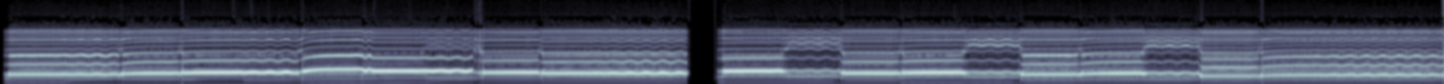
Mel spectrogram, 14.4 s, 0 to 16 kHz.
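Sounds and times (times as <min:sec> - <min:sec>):
soprano part of a sevillanas introduction: 0:00.0 - 0:14.4.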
